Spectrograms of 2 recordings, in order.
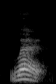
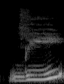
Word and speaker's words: lead: First one up, lead or led. This word can be both lead with a hard e sound or led with a soft e sound.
